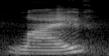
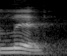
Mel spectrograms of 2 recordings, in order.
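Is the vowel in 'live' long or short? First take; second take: long; short. First: The vowel is a long 'eye' sound. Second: The vowel is a short 'ih' sound. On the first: Happening right now. "you hear the long I" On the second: To reside somewhere.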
